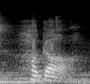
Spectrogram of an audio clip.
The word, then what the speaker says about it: hagah: Now, in Hebrew, the word meditate is hagah, H-A-G-A-H, with the accent on this second syllable.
